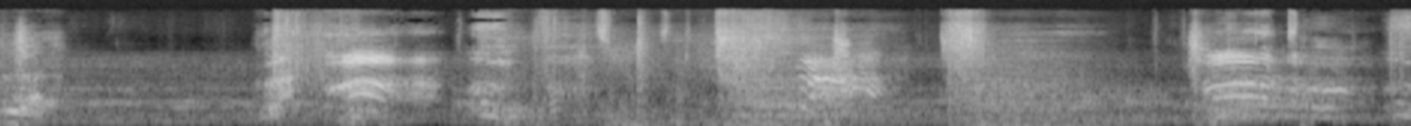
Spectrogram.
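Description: Combat blows strike with sharp hits.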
